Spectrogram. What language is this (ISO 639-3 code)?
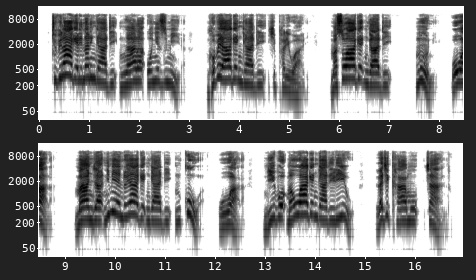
nya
